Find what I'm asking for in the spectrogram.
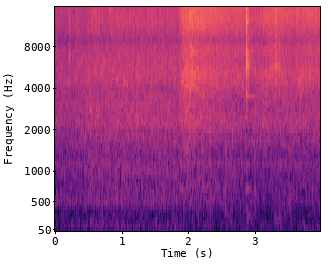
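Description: Potatoes are stir-fried in a pan with a ground paste of ginger, cumin and dried red chili, giving a steady close sizzle with a louder hissing swell and a single sharp scrape, no voices.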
